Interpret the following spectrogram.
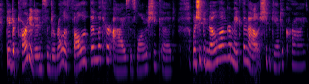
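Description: Young female storyteller, highish and very animated, expressive children's read-aloud. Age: young adult. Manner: animated, clearly paced storytelling. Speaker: storyteller reading a picture book aloud. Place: small indoor room.

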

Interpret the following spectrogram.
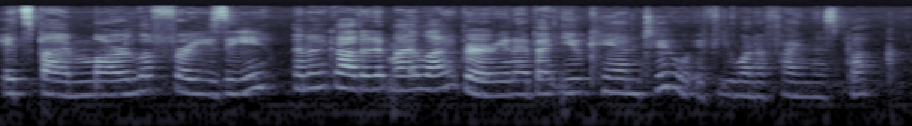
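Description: A woman in her thirties, a kindergarten teacher, reading a picture book aloud to children in an animated, expressive way. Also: on the high side, a little hiss or hum. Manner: animated, expressive, drawn-out emphasis on words. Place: small living room by a fireplace, indoors.

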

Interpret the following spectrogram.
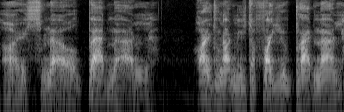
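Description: Deep, raspy reptile monster. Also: male voice, very animated, full character voice. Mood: hungry menace. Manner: slow, patient, threatening. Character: hungry reptilian monster villain, slow and menacing.

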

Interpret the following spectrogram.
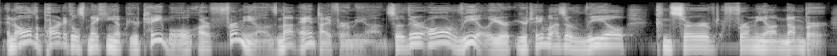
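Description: A man's voice: medium pitch, sing-song, moderate pace, few pauses, a little mellow. A middle-aged man hosting a podcast, answering listener questions in a casual, thoughtful way, often correcting himself mid-sentence. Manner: thoughtful, self-correcting, lightly laughing. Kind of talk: casual solo Q&A explanation.

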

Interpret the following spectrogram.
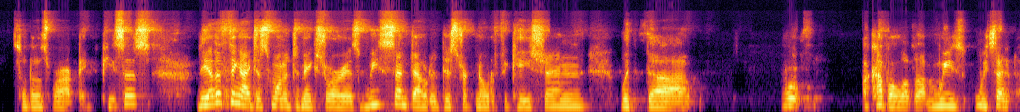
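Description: A woman speaking as school superintendent, giving an informal, somewhat halting report at a board meeting in a library room. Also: mid-range voice, a little mellow.

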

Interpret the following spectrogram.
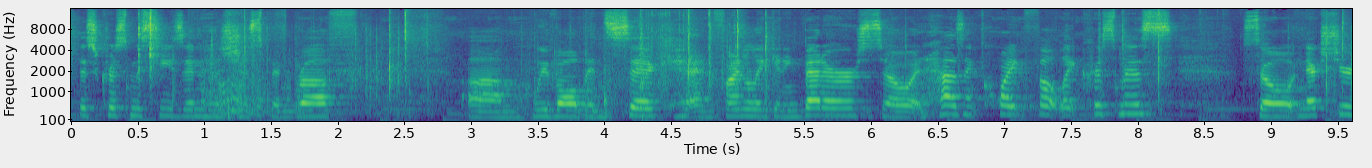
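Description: A woman in her thirties with a stuffy, nasal voice from a cold, chatting casually and relaxed with many ums while she wraps gifts in her kitchen. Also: a little high. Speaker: lifestyle vlogger. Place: echoey home kitchen and living room.

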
